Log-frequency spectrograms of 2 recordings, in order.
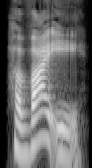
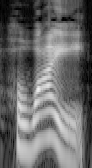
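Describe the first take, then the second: First: A glottal stop comes before the last syllable. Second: No glottal stop comes before the last syllable. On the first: This is how native speakers of the islands say it. "native Hawaiians say Hawaii. You'll hear a glottal stop before the last syllable" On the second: This is how people from the mainland say it. "you'll hear mainland Americans say Hawaii"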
